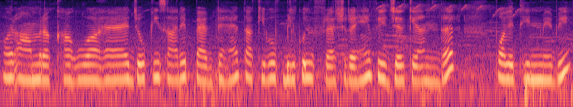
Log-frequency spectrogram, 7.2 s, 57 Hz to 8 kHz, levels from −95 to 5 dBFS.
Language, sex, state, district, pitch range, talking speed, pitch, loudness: Hindi, female, Chandigarh, Chandigarh, 200-220 Hz, 165 wpm, 205 Hz, -16 LUFS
